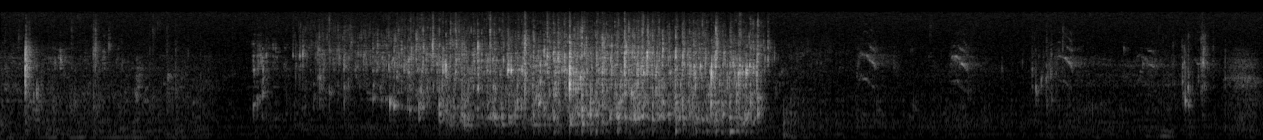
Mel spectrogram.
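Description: Poha is rinsed by hand, water splashing and swishing steadily for a few seconds, with faint dripping and birds chirping in the background before and after.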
